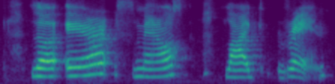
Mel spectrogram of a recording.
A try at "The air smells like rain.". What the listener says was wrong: Good, very good, very good.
